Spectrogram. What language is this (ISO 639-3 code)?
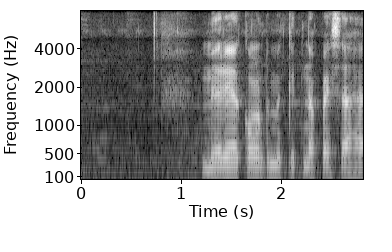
mag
